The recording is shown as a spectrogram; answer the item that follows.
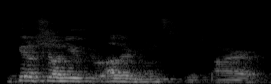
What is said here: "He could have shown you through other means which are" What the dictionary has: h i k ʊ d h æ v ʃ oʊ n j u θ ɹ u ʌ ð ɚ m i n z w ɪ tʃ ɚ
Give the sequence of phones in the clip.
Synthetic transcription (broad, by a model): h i k ʊ d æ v ʃ oʊ n j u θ ɹ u ʌ ð ɚ m i n z w ɪ tʃ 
